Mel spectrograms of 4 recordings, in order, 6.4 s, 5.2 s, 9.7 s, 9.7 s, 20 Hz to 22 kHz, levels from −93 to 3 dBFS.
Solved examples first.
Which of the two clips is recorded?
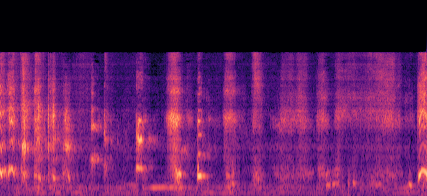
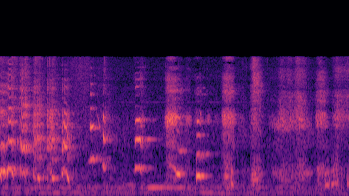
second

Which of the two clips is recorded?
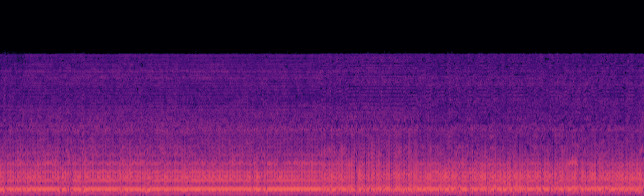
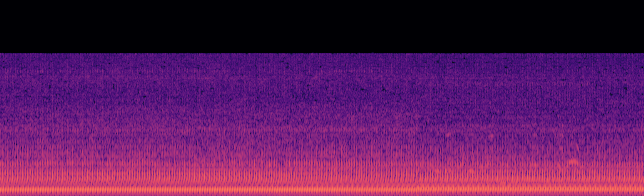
second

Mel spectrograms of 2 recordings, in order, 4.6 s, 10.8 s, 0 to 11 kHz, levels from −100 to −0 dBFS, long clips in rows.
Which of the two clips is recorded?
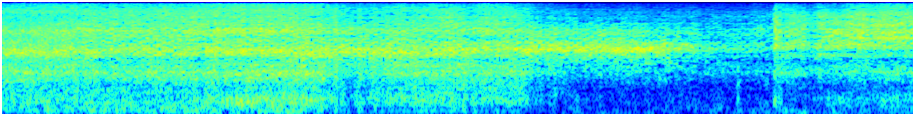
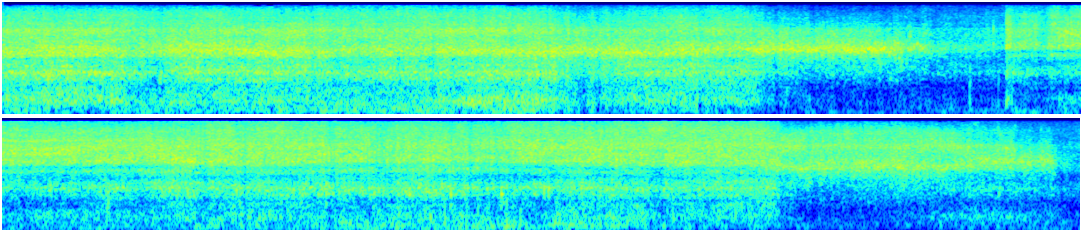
second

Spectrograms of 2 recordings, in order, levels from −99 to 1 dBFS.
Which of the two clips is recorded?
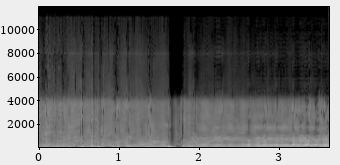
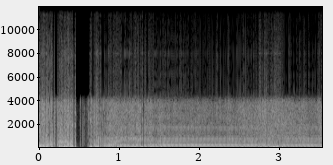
second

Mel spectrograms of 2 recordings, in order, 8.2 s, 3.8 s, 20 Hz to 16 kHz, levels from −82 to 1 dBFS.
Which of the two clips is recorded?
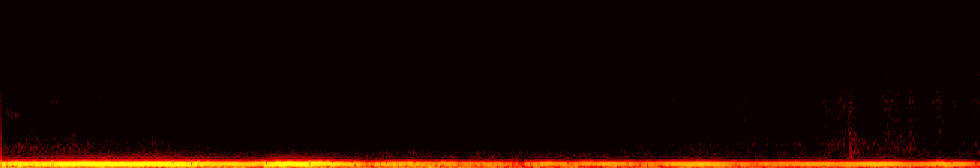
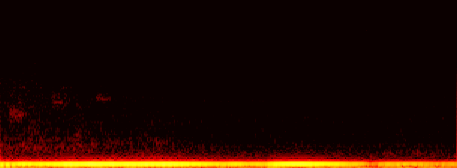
second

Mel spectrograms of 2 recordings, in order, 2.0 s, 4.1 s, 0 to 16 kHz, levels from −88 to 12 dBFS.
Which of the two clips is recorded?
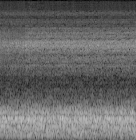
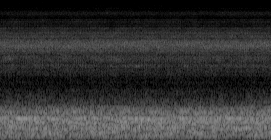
first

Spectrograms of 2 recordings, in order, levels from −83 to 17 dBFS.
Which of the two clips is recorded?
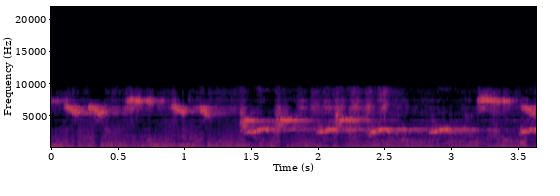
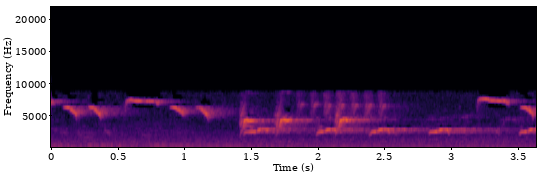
second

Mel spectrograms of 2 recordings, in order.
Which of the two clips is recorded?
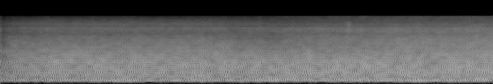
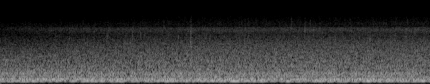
second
